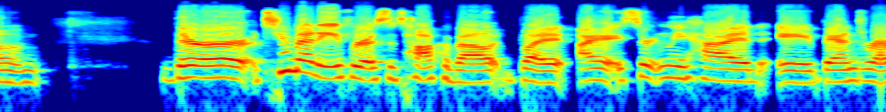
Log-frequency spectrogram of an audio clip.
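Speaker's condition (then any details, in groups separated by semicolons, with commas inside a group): No condition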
